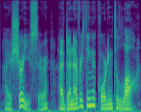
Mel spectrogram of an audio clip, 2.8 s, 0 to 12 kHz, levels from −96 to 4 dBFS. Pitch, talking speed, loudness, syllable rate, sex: 125 Hz, 235 wpm, -19 LUFS, 7.6 syllables/s, male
